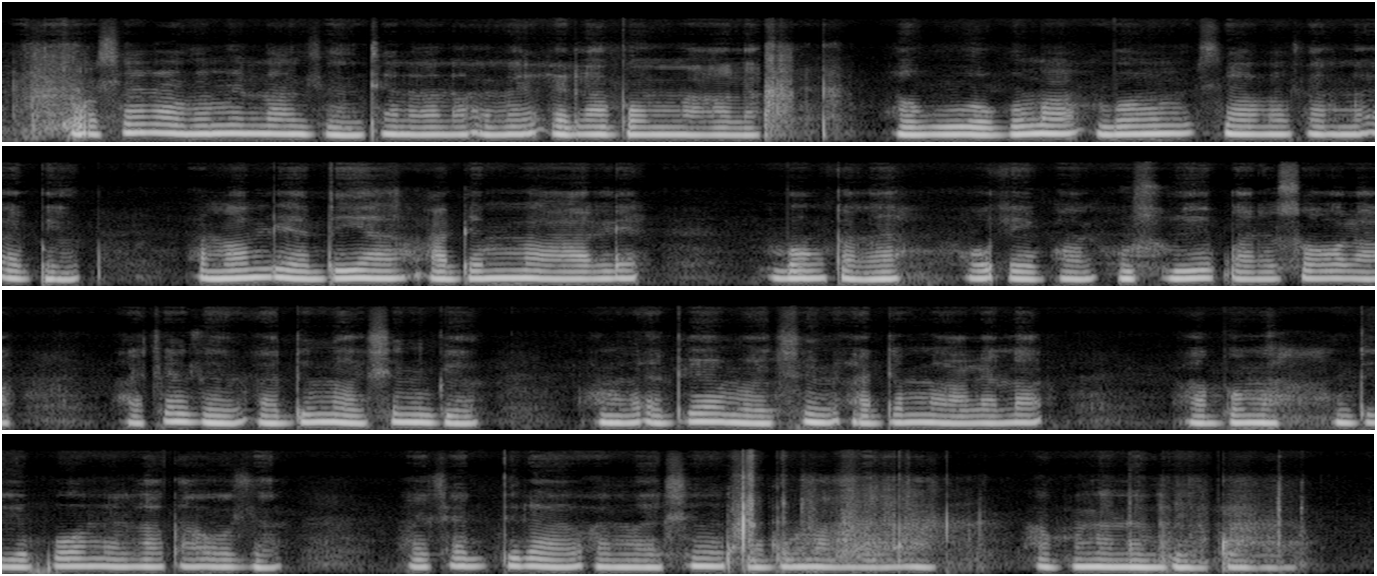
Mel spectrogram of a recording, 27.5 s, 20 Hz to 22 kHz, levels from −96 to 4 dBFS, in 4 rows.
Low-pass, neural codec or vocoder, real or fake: 14.4 kHz; codec, 44.1 kHz, 2.6 kbps, SNAC; fake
